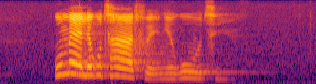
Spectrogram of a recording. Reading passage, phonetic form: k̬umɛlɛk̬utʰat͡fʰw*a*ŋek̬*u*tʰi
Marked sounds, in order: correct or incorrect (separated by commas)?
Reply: incorrect, incorrect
